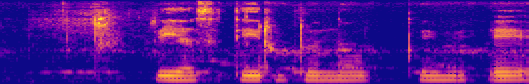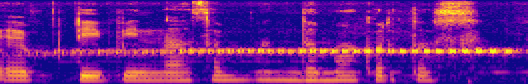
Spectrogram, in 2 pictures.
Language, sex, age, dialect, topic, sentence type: Marathi, male, 25-30, Northern Konkan, banking, statement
